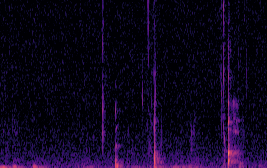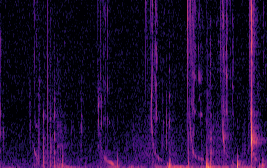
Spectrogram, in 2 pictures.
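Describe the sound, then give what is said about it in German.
Soft, wet mouth noises as a person pushes air from a full mouth down over the tongue and larynx: scattered clicks, smacks and muffled puffs of air, irregular and soft, sounding much like someone chewing or eating. No talking. “Hört sich jetzt für Essen an, wenn du es bei mir hörst.”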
